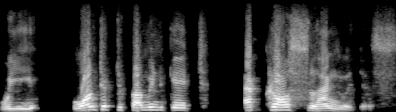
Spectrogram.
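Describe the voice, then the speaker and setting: In a Bengali accent, a man speaks at a very slow pace with a high pitch and lively intonation. The sound is dry and close, with no echo. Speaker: poet. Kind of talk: festival valedictory speech. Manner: halting, with repetitions and fillers.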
